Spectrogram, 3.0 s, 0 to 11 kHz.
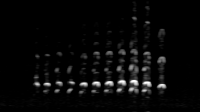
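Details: Osprey from a mated pair at its nest on Kent Island, Maryland, on a nest camera, 1 August 2018: a run of about eleven short, high chirps, each louder than the last, roughly six per second, then stopping.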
